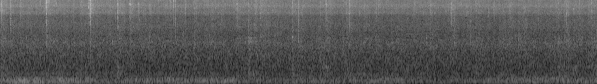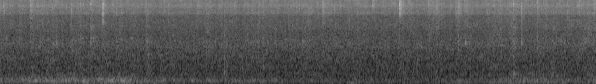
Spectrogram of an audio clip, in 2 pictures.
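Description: Heavy rain pouring down steadily as the storm opens up, with a low rumble that swells and fades a few times underneath.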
